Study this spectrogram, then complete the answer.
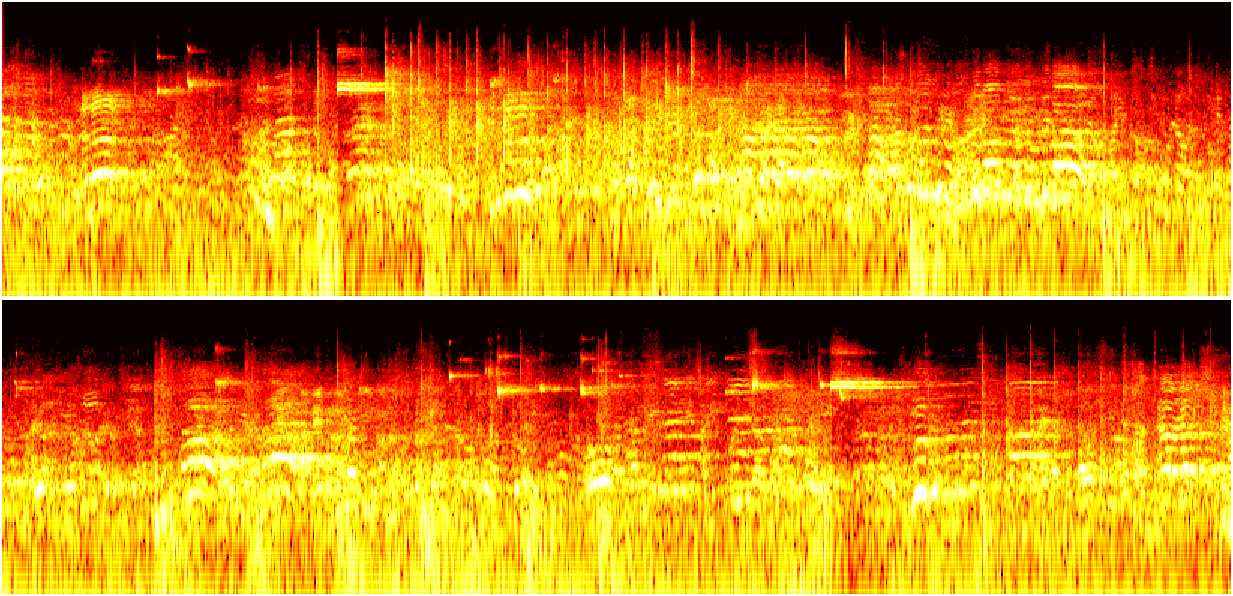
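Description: Young players shout and call out to each other.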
